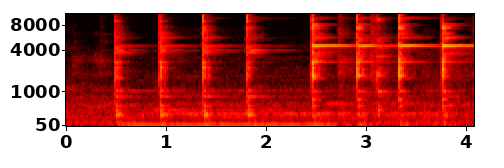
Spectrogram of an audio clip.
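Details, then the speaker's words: Crankshaft ring test on a Magnum or Callies Compstar crankshaft for a 532ci big-block Chevy build: sharp metal strikes, each leaving a short high ring that fades fast; only slight ring. "that's got a little bit of ring"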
